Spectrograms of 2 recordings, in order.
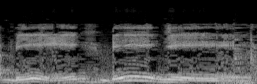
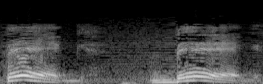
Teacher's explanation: Vamos com o I aberto, som de E.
